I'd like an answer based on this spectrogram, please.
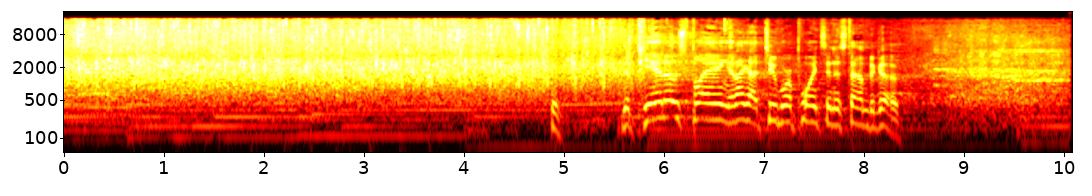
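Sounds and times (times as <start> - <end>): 
audience clapping hands: 0.0 - 7.1
speech: 4.9 - 8.6
laughter: 8.5 - 10.0.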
